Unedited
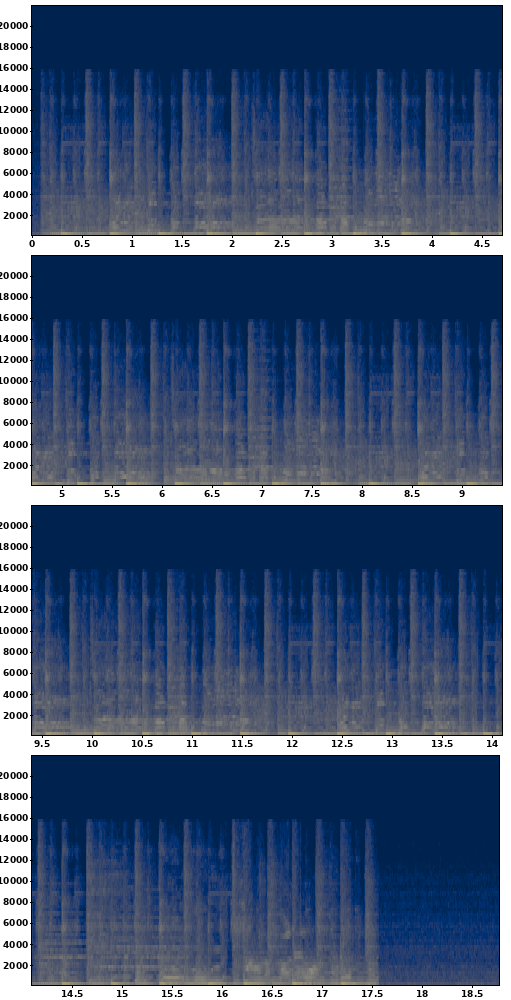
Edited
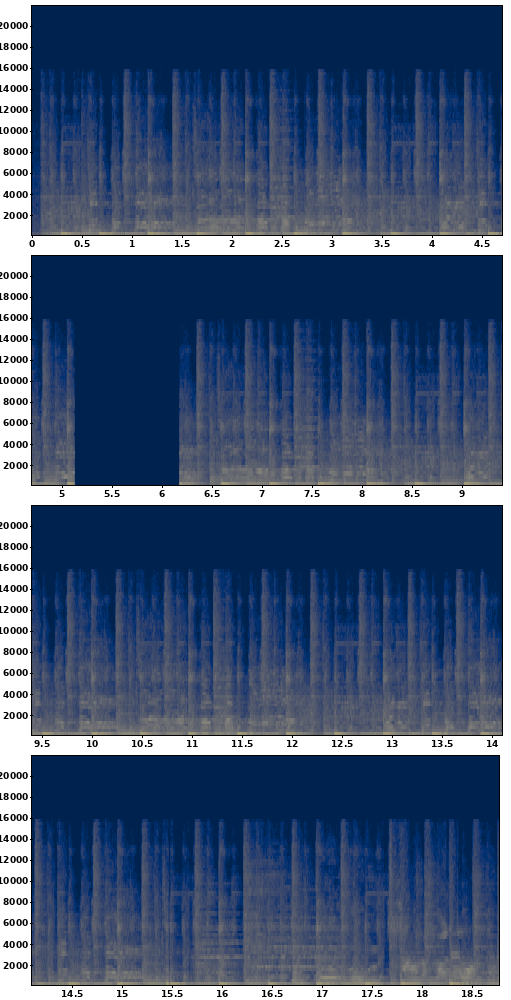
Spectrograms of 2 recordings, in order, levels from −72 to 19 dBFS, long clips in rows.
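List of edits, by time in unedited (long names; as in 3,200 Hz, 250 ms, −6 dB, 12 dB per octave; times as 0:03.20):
0:00.49–0:01.08: remove
0:05.71: splice in silence 1.05 s
0:08.93–0:10.04: duplicate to 0:13.89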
